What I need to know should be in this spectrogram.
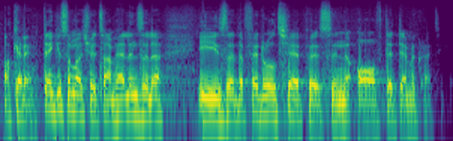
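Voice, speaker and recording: A man's voice: medium pitch, quick pace, darkish tone. A man interviewing a guest on radio, asking his questions in a hesitant way with many restarts.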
